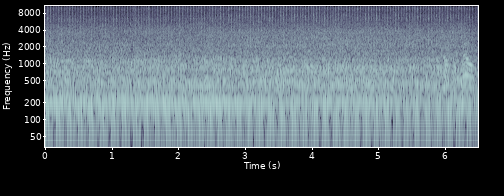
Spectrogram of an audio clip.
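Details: Sears Craftsman mower model 917.370610 after wash, fresh oil and oiled wheels, air filter still due: small single-cylinder holds a steady, even buzz with no surging or misses; running smoothly.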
